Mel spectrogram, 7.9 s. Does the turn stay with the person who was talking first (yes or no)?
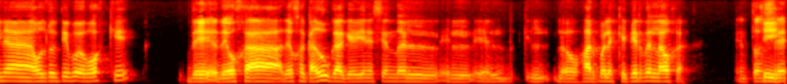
yes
